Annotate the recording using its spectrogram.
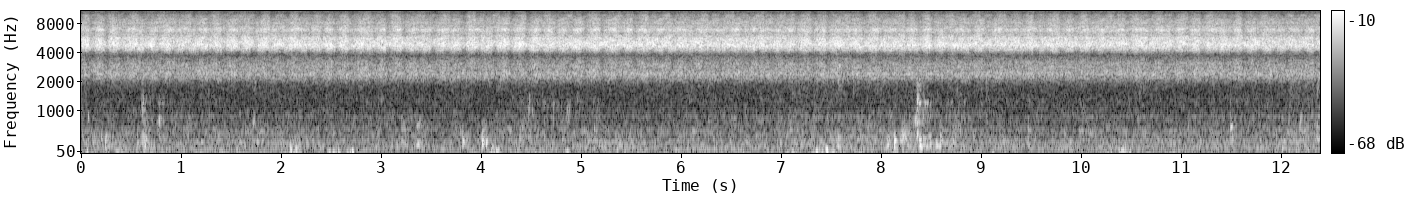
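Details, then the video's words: Crickets on Korčula, Croatia, heard over a bay: a constant piercing high-pitched drone with a slight rapid flutter, plus occasional soft low knocks. "view of one of the bays in Korcula with sounds of crickets"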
